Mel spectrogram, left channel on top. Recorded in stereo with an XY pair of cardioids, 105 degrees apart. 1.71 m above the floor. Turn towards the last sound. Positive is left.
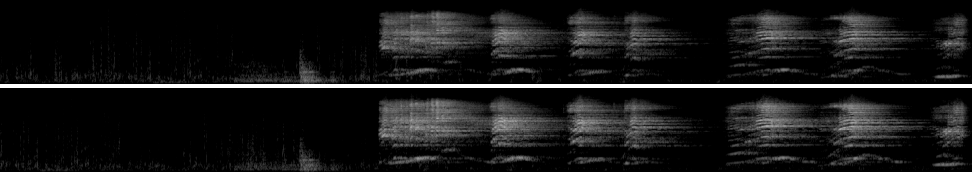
turn(degrees=-60)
